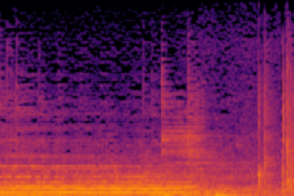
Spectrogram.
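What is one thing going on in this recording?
A brass band plays and holds a final chord.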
